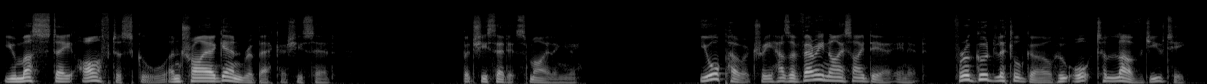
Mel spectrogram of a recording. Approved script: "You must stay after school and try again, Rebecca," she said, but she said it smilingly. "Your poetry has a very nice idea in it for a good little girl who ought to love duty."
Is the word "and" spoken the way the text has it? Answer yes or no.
yes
